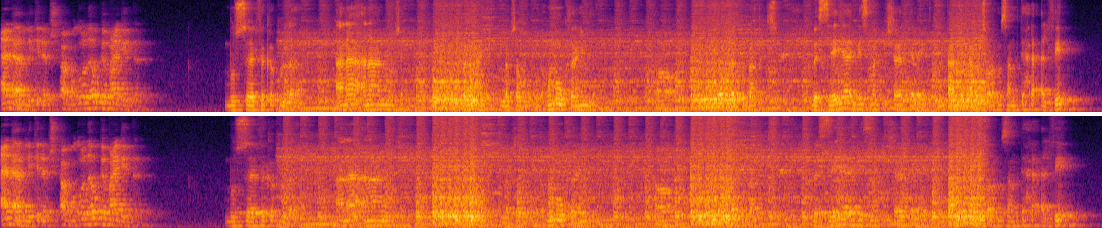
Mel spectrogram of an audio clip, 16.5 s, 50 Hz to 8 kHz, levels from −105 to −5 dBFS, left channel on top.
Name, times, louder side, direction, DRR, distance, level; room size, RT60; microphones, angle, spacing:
voice 1, 0.0-2.1 9.8-10.2, right 1 dB, 35° right, -3 dB, 0.9 m, -26 dB
voice 2, 3.4-4.5 5.0-9.0 10.5-15.9, left 4 dB, 70° left, 6 dB, 0.4 m, -25 dB
sound 1, 4.1-14.8, right 1 dB, 85° right, 0.8 m, -24 dB
2.8 x 2.5 x 3.8 m, 0.81 s
head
